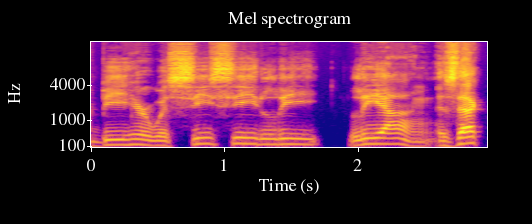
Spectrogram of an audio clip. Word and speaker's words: Liang: pleasure today to be here with CeCe Lee Liang is that correct way to pronounce it yes that's correct CeCe thank you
